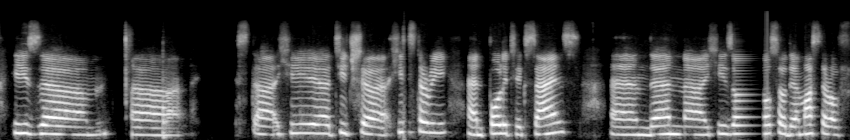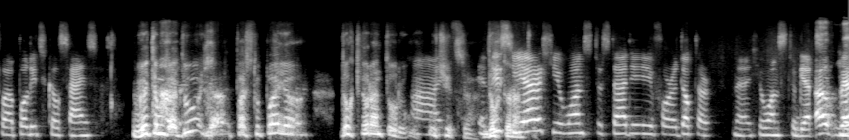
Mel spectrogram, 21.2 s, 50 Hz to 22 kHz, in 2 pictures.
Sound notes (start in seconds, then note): 14.5 in Russian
